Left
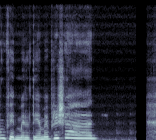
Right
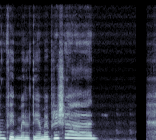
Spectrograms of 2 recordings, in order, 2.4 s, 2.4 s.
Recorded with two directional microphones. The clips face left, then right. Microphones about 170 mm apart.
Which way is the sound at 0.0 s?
35° right (ahead or behind).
